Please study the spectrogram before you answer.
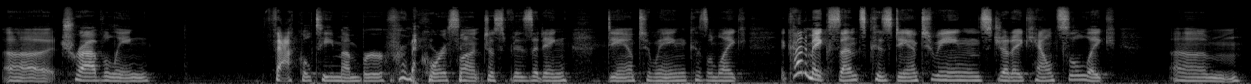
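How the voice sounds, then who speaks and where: A woman's voice: on the low side, bright, forceful tone. A woman co-hosting a podcast, talking in a rambling casual way with many fillers about writing an audio drama. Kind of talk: casual behind-the-scenes chat.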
